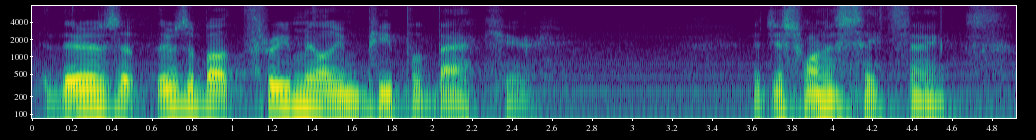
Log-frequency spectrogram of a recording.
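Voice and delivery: ordinary talk

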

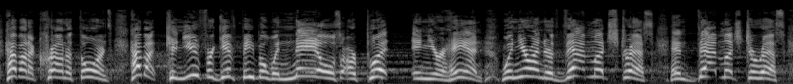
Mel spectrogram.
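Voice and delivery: high, loud, building sermon cry; full-force preacher pushing the crowd; fiery preaching. Acted. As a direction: preach it hard, rising to a shout.

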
